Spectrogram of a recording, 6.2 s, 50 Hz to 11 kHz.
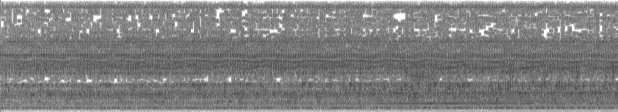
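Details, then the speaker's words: Vacuum pump evacuating the line set of a 110 V, 12,000 BTU mini-split heat pump being installed on a race trailer: steady pump drone whose tone shifts and deepens as it pulls toward vacuum. Normal operation. "I don't know if you can hear that but anyways what that's doing is actually pulling the air out and here in a second it'll be in a true vacuum"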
